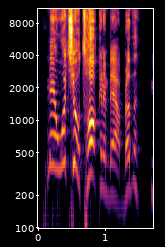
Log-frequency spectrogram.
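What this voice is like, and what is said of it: Texas accent. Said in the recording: “the Texas accent”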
